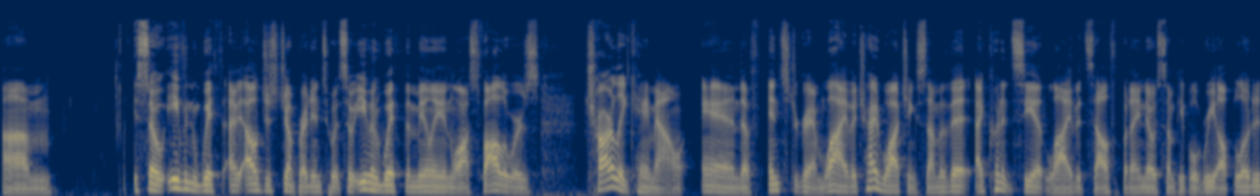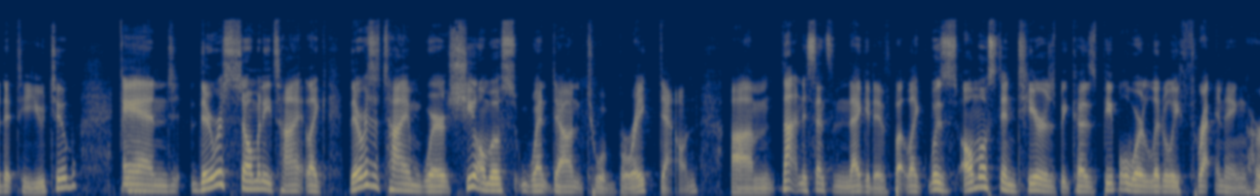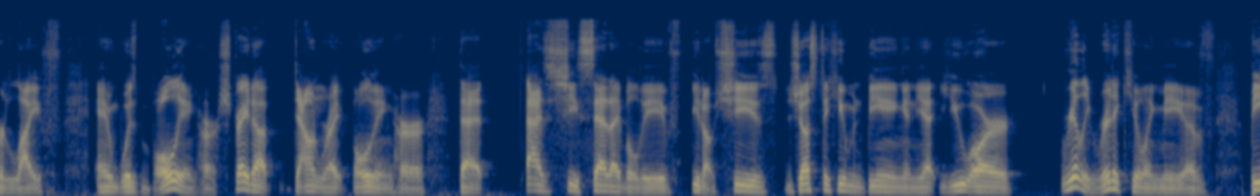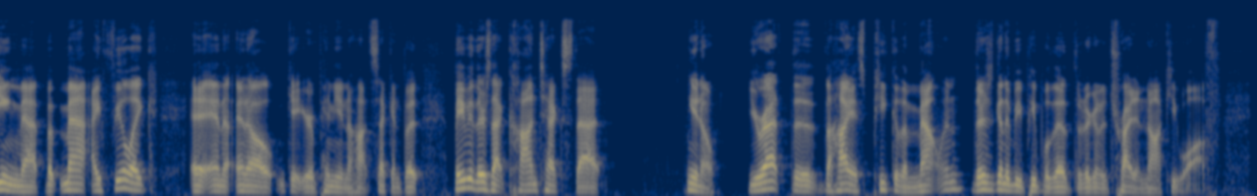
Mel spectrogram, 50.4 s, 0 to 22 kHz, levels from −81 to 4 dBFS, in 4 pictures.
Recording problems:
none

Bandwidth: 14.5 kHz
